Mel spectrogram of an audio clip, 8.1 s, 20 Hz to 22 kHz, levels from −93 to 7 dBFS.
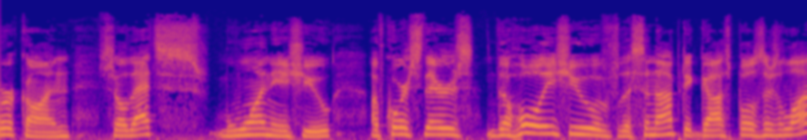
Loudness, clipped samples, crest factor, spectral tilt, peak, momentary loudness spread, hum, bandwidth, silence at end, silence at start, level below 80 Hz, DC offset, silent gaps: -23 LUFS; under 0.1%; 14 dB; -5 dB/octave; -8 dBFS; 8 LU; none; 15 kHz; 0 s; 0 s; -48 dBFS; under 0.1%; none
